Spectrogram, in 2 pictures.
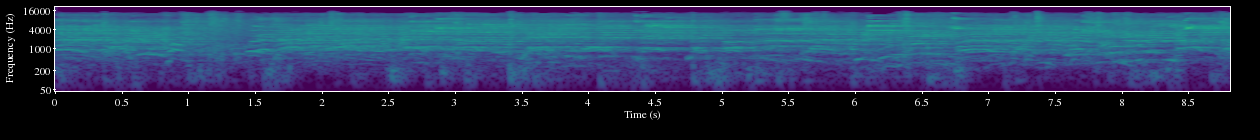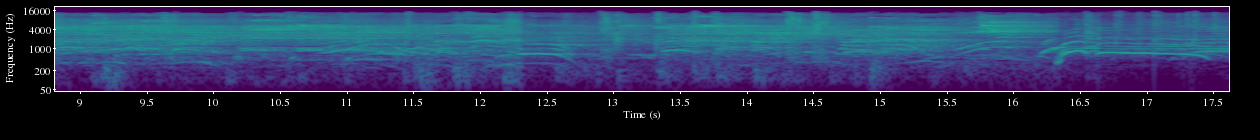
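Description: A basketball bounces on a hard floor with echoing thuds.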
